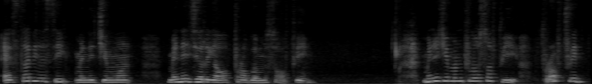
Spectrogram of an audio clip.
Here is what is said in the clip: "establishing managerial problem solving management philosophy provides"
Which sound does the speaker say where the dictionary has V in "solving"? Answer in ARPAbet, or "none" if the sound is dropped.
F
